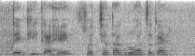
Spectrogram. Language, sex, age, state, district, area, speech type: Marathi, female, 60+, Maharashtra, Wardha, urban, read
